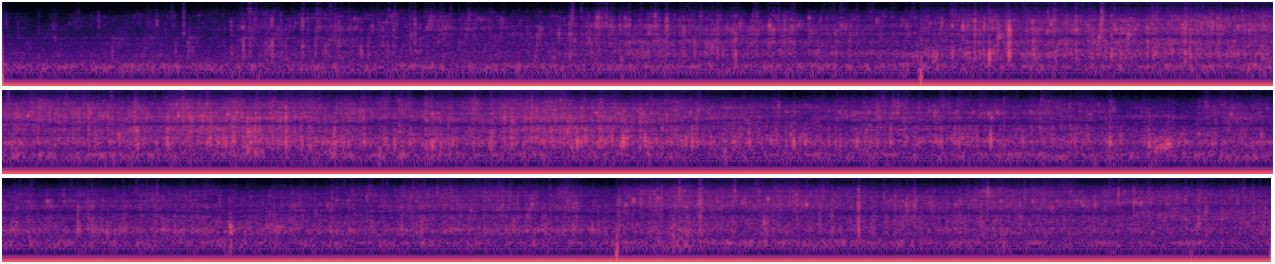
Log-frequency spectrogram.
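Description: Food sizzling steadily in hot fat: a dense, crackling frying hiss that grows fuller a few seconds in and holds.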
